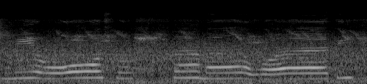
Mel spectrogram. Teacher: اب الف سے پہلے حرف موٹا ہے تو الف بھی موٹا پڑھیں گے · سین میں سیٹی کی ساؤنڈ اور شد والا حرف دو دفعہ پڑھا جاتا ہے، کھڑی زبر کو کھینچ کے پڑھیں گے۔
